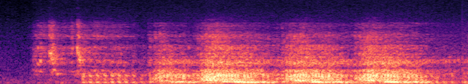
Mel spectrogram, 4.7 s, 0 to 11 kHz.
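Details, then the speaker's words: 2008 Yamaha Scorpio 225 motorcycle, rough-sounding after 5 months unused, after right-side engine teardown and repair: catches after a couple of cranks, even idle with gentle blips, no knocking, clutch in and out; normal start and idle. "Nah, suaranya udah lumayan halus nih ya. Nah, ini kalau ee koplingnya dilepas seperti ini ya."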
